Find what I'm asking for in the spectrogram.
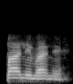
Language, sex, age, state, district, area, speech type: Manipuri, male, 30-45, Manipur, Kakching, rural, conversation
